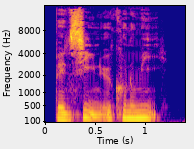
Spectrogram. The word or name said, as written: benzinøkonomi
